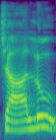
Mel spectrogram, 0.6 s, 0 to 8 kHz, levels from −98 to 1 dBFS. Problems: none marked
